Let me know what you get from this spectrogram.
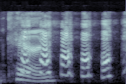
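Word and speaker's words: cairn: a i Ren I just looked at the pronunciation Karen it's it's a mountain of rocks right and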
